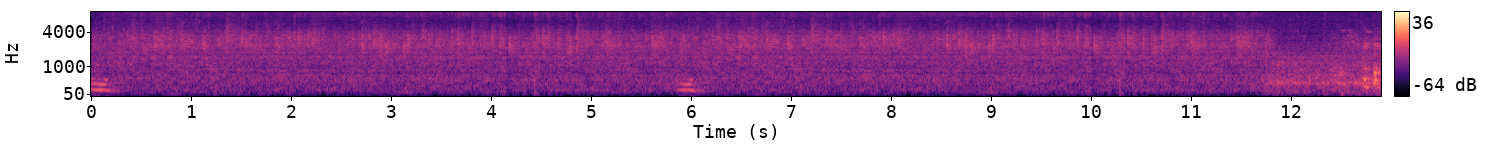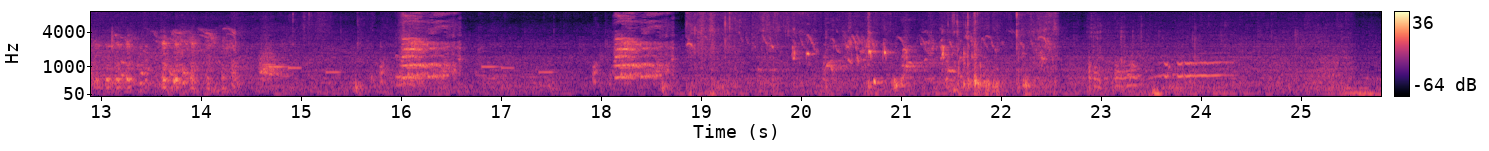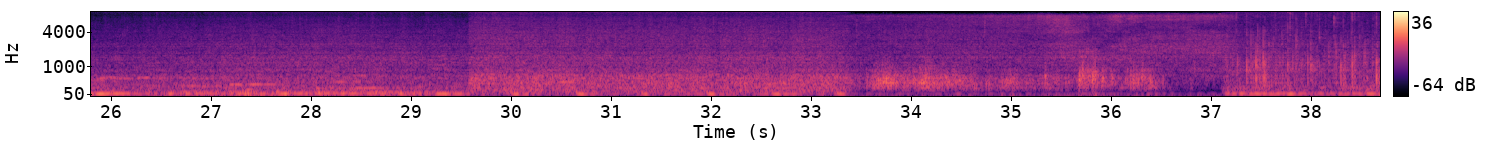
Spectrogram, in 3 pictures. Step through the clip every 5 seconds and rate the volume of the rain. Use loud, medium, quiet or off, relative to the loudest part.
loud, loud, loud, medium, medium, loud, loud, loud.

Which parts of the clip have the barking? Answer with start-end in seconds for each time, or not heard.
14.2-16.3, 19.6-21.6.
